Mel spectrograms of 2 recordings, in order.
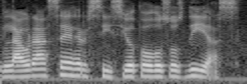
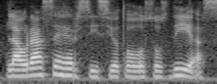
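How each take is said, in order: Both takes have the same delivery.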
